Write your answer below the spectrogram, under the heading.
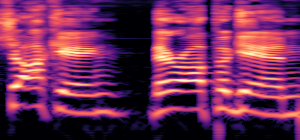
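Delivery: condescending, patronizing, talking-down tone. Reporting Super Bowl ratings to the other speaker, condescending tone. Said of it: "You say shocking kinda condescendingly".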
